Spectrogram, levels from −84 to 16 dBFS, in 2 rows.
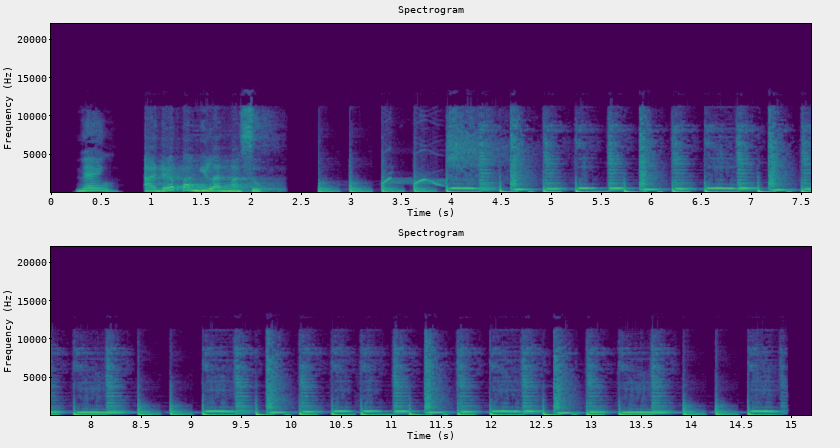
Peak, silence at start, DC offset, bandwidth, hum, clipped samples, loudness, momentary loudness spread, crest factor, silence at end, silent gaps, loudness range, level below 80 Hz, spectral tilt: -6 dBFS; 0.25 s; under 0.1%; 12 kHz; none; under 0.1%; -20 LUFS; 7 LU; 12 dB; 0.25 s; 0.86-0.91 s; 1 LU; -26 dBFS; -6.5 dB/octave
